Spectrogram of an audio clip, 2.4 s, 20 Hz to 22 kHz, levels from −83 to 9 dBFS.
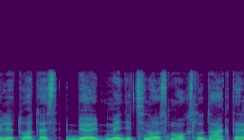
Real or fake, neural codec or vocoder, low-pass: real; none; 10.8 kHz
